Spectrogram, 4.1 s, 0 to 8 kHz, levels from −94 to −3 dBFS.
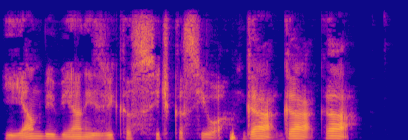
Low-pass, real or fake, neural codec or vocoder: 7.2 kHz; real; none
